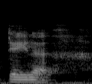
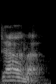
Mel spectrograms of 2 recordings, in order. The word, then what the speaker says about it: Dana: you use obviously is dana um but growing up in ireland as i did um it's pronounced danna in ireland and um we have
